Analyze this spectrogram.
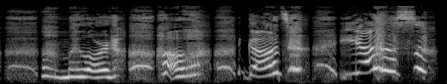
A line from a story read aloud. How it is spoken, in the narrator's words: Polina shrieked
